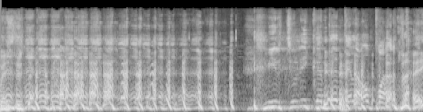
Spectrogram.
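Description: A young man laughs heartily, close to a microphone.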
